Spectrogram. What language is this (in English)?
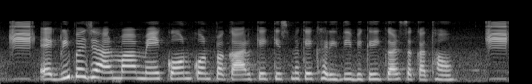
Chhattisgarhi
